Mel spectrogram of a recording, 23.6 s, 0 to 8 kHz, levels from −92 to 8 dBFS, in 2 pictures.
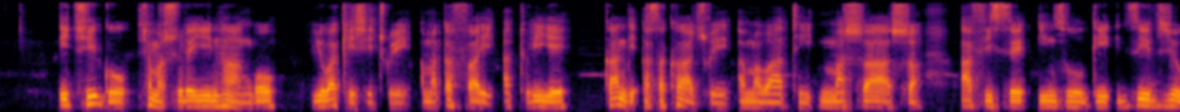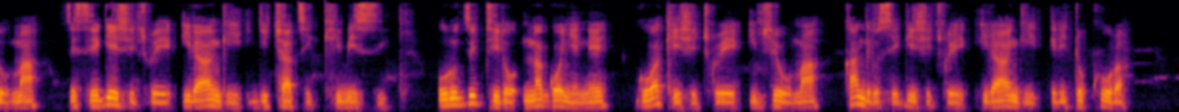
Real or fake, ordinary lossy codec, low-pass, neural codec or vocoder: fake; AAC, 32 kbps; 7.2 kHz; autoencoder, 48 kHz, 32 numbers a frame, DAC-VAE, trained on Japanese speech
